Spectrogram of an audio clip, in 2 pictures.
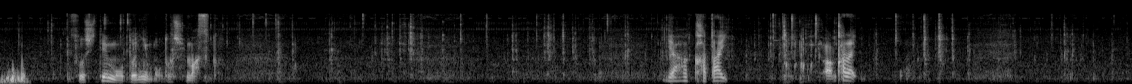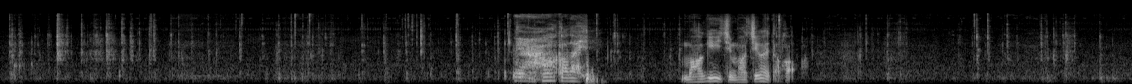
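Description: Plastic parts of a toy click and creak as hands move them.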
